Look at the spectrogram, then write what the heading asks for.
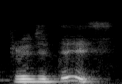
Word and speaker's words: prejudiced: Ishmael's right, and the pronunciation is prejudiced. Prejudiced. Right. It's pronounced me- with a T, but it's spelled with ED.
